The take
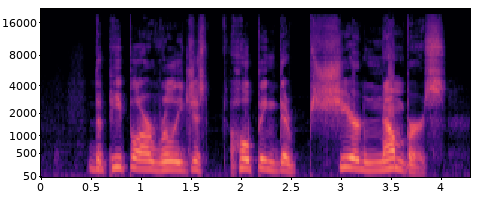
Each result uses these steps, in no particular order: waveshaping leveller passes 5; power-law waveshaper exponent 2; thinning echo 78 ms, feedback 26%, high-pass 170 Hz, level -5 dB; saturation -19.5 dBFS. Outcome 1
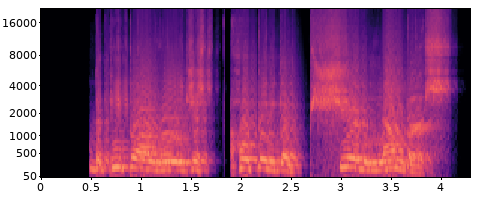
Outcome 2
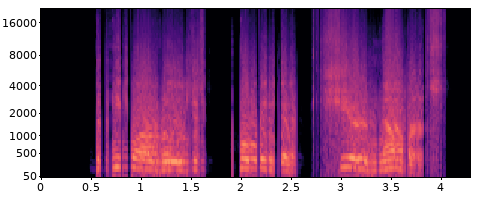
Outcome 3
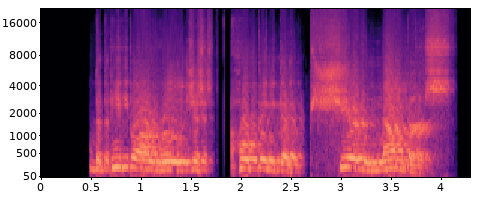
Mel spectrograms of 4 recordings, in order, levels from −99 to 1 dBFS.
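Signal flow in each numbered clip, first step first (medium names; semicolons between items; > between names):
waveshaping leveller > thinning echo > saturation > power-law waveshaper; thinning echo > power-law waveshaper > waveshaping leveller > saturation; saturation > thinning echo > waveshaping leveller > power-law waveshaper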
